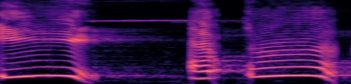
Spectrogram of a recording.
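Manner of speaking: high ई and ऊ sounds; vowel demo. Shown as a demonstration. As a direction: voice both vowels clearly. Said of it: "मैंने अभी बोला था कि ई".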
